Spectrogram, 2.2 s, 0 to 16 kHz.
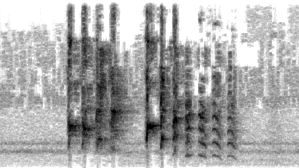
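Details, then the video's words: Lesser whistling duck lure recording: two short runs of quick, bright whistled notes, the second longer, with about ten sharp pulses that slide downward. "MP3 pikat BELIBIS//suara ASLI, jernih & keras"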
